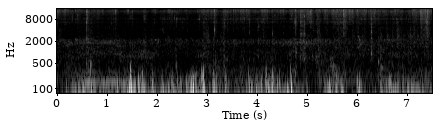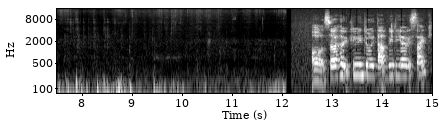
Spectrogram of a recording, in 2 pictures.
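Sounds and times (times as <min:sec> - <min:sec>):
wind buffeting microphone: 0:00.4 - 0:12.1
faint clicks and rustles: 0:03.0 - 0:12.0.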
